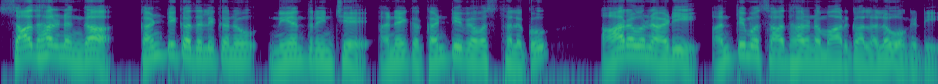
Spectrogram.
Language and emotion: Telugu, neutral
